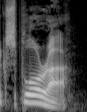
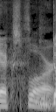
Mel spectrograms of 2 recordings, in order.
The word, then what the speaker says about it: Explorer: Is it Explorer or Explora? – Dora the Explorer. – Dora the Explorer. – It gets off on a bad foot because it does ask your child to mispronounce Explorer.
